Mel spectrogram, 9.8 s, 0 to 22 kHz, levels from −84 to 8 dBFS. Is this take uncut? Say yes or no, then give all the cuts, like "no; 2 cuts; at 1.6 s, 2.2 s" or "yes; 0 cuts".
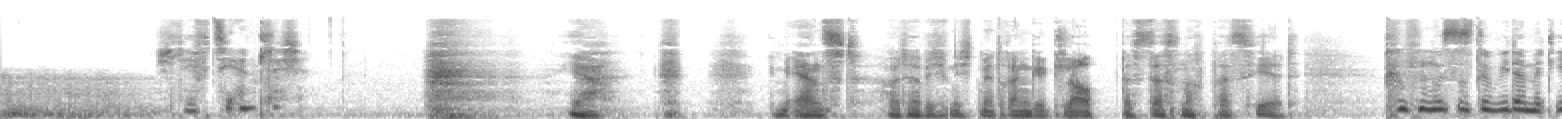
no; 2 cuts; at 5.9 s, 8.7 s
